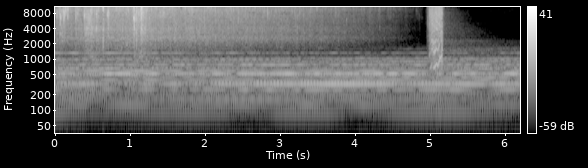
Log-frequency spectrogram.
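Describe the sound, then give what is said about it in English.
A steady stream of urine sprays and splashes against a murky brown urinal in a bar bathroom, a continuous hissing patter that holds the whole time, with a short sharp rasp near the end like a zipper. “tugging at his trousers and letting his dehydrated piss spray against the murky brown urinal.”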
